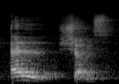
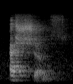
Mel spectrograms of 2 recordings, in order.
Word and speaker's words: الشمس: Là, on ne peut pas dire Al-Shams, mais Ash-Shams.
